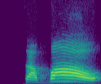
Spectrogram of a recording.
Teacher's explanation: Sabaw, ang diptonggo ay aw.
